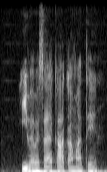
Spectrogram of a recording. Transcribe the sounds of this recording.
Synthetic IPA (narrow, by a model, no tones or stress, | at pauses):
iβɛβɛsaɛkʼakʼamat̪eːn̩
